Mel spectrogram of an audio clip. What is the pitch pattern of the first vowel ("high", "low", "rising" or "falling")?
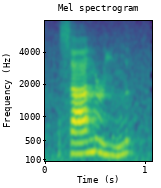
rising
